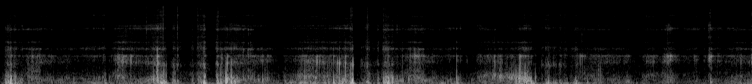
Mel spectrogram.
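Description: A palm-sized, hollow carved wooden frog guiro is held in the hand while a wooden stick is scraped along its ridged back to make its croak. The result is a series of dry, rasping, low-heavy scrapes that stop abruptly with no ring, separated by quieter gaps.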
